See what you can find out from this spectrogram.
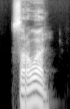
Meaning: pants, trousers
- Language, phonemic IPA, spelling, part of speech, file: Moroccan Arabic, /sar.waːl/, سروال, noun, LL-Q56426 (ary)-سروال.wav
